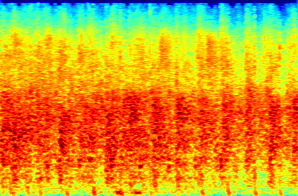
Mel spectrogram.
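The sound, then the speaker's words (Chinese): Dense, steady audience applause thanking a guest expert at the close of a health talk session. It is continuous and fairly loud for three seconds, with no voices over it. “今天我们的节目就到这里了，我们要再次把掌声送给宋飞主任，谢谢您。”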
